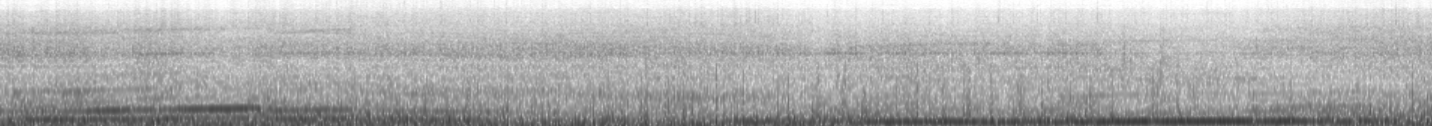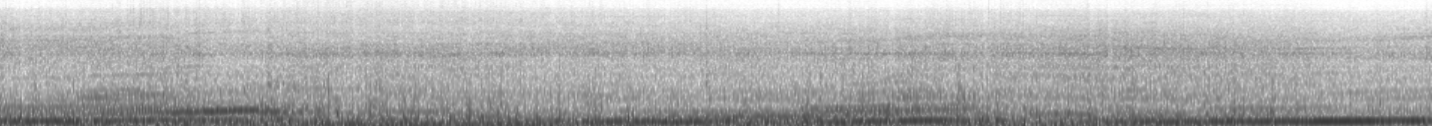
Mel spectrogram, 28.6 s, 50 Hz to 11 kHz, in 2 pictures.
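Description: Yamaha R6's inline-four engine running under way, its pitch climbing several times as the rider accelerates and dropping back at each shift or roll-off of the throttle, over steady wind and road noise.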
